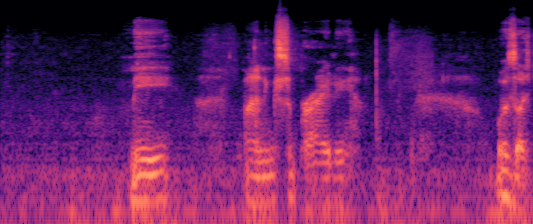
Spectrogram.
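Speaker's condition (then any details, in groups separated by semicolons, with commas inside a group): Ataxia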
